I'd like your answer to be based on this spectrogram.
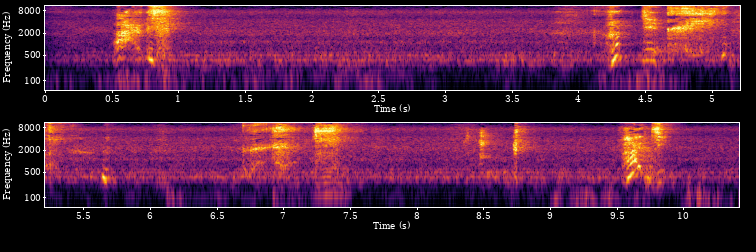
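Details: Four short, sharp, well-spaced sneezes from a baby with quiet room noise between them; baby sneezing.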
